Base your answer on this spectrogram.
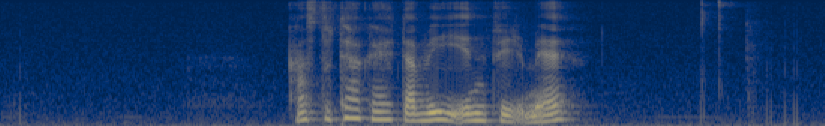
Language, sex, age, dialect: Faroese, female, 36-60, Norðuroyggjar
